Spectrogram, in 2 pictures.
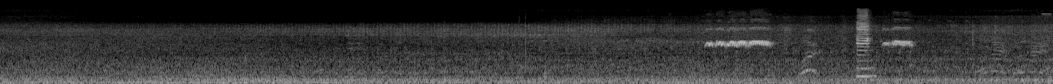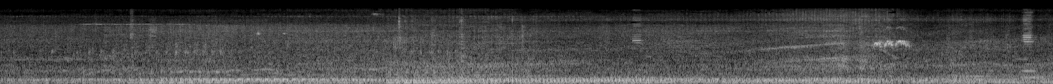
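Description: Road traffic on a bridge: vehicle engines and tyres running steadily, with horns honking: one honk about seven seconds in, two quick toots a second later, and another short honk near the end. The traffic noise grows louder in the second half as heavier vehicles pass close by.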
